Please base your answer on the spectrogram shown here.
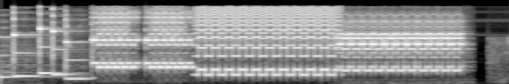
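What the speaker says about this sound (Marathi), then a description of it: "अचानक कुठून तरी तुम्हाला एक असा फोन येतो" A telephone rings with a loud, clear electronic ringtone of rapid repeating trilled beeps that shift pattern a few times, heard alone before cutting off abruptly near the end.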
